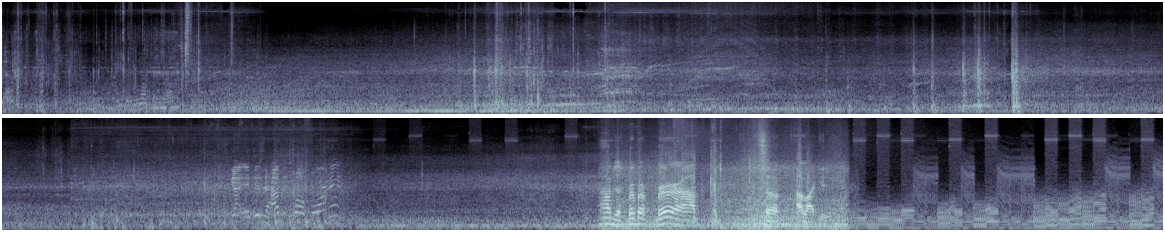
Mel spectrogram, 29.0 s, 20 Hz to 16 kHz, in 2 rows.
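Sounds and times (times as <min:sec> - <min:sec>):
skateboard wheels rolling on concrete: 0:04.8 - 0:25.0
wheels knocking over cracks: 0:05.7 - 0:13.6.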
